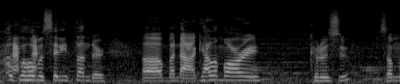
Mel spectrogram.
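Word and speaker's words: Caruso: can say it like that like a real kusu kusu but that's not how you're supposed to say it all the use kuru kurusu Alex Kurusu for the Oklahoma City Thunder but namari kurusu something like that for calamari but you couldn't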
